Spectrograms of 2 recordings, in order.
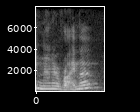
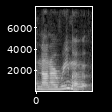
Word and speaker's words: NaNoWriMo: People say NaNoWriMo? And like, that makes sense, because right? But for so long I said in my head NaNoWriMo, and now I can't stop pronouncing it like that.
